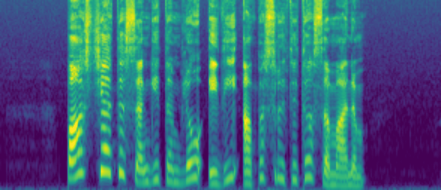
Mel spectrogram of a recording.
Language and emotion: Telugu, neutral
